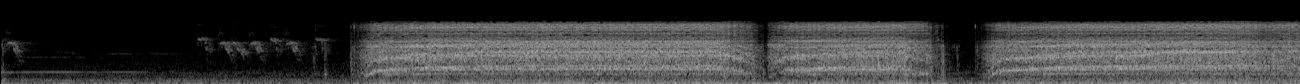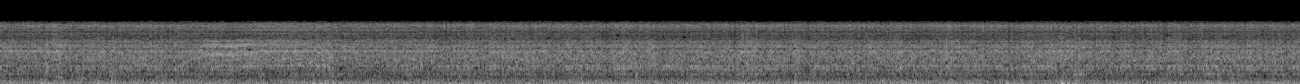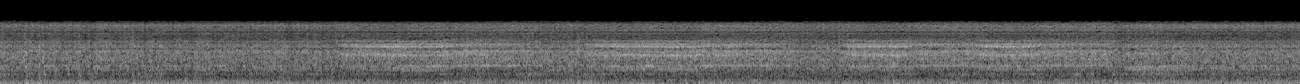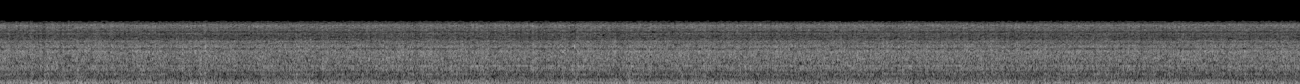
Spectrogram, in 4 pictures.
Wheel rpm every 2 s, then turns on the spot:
0, 40, 200, 160, 120, 200, 230, 230, 230, 230, 230, 230, 230, 230, 230, 220, 220, 220, 230, 230, 230, 230, 230, 230, 230, 230.
none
